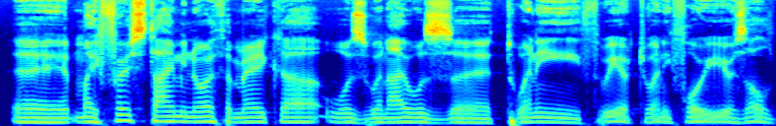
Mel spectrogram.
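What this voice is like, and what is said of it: Israeli accent. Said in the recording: “I'm an Israeli, as people can detect from my accent.”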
